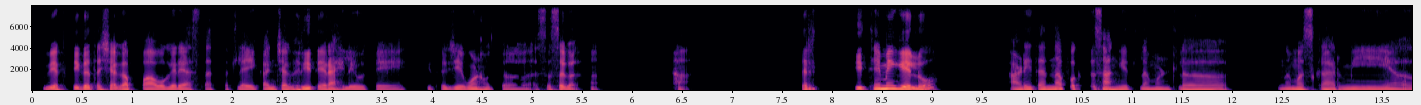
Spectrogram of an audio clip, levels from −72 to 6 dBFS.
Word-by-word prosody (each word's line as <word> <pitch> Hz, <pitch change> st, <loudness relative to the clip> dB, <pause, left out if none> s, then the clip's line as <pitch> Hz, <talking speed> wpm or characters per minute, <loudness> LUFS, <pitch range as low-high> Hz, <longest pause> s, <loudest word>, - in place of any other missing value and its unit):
व्यक्तिगत 145 Hz, +1 st, +1 dB
अशा 145 Hz, +1 st, +1 dB
गप्पा 115 Hz, -1 st, 0 dB
वगैरे 110 Hz, 0 st, +1 dB
असतात. 100 Hz, -2 st, -6 dB
त्यातल्या 110 Hz, +4 st, -7 dB
एकांच्या 110 Hz, +2 st, -2 dB
घरी 115 Hz, +5 st, +3 dB
ते 135 Hz, -, +1 dB
राहिले 100 Hz, -4 st, 0 dB
होते. 95 Hz, -1 st, -6 dB, 0.4 s
तिथं 100 Hz, +2 st, -8 dB
जेवण 105 Hz, +1 st, 0 dB
होतं. 95 Hz, -1 st, -8 dB
असं -, -, -9 dB
सगळं -, -, 0 dB
हां. -, -, -13 dB, 0.8 s
हां. -, -, -9 dB, 1.2 s
तर 175 Hz, +2 st, 0 dB, 0.4 s
तिथे 150 Hz, +8 st, +4 dB
मी 225 Hz, +1 st, +10 dB
गेलो 155 Hz, -9 st, +8 dB, 0.9 s
आणि 155 Hz, +8 st, +1 dB
त्यांना 165 Hz, +3 st, +1 dB
फक्त 165 Hz, +3 st, -7 dB
सांगितलं 115 Hz, -, -1 dB
म्हंटलं, 120 Hz, +2 st, -3 dB, 0.6 s
"नमस्कार 120 Hz, -1 st, -2 dB
मी 110 Hz, 0 st, -2 dB
अ" 105 Hz, -, -3 dB
115 Hz, 130 wpm, -25 LUFS, 110-135 Hz, 1.2 s, मी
